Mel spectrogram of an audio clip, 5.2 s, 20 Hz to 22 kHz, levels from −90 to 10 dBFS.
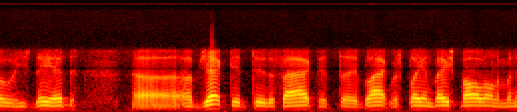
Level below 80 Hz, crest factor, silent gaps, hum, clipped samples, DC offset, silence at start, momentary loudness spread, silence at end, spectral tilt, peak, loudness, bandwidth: -68 dBFS; 18 dB; none; none; under 0.1%; under 0.1%; 0 s; 9 LU; 0 s; -5.5 dB/octave; -4 dBFS; -23 LUFS; over 20 kHz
